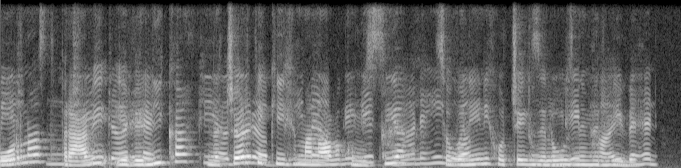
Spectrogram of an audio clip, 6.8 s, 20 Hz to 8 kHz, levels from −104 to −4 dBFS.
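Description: Nothing stood out on listening to this speech recording, so there is no technical fault to describe.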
